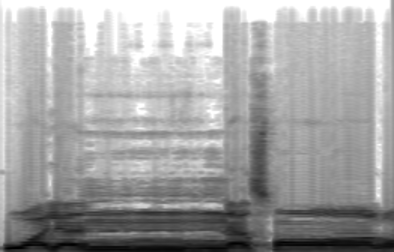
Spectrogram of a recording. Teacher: وجہ سے اٹیچ ہو رہا ہے کہ اس لیے ادھر نون گننا بھی ہوگا، ناک میں سے آواز نکالیں گے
